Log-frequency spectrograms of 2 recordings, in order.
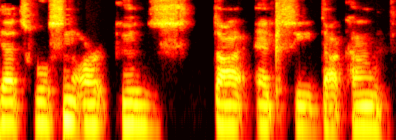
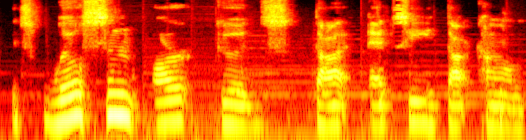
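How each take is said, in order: First: It is said at normal pace and volume. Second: It is said slower and louder.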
